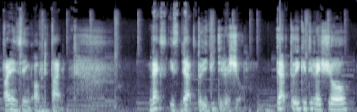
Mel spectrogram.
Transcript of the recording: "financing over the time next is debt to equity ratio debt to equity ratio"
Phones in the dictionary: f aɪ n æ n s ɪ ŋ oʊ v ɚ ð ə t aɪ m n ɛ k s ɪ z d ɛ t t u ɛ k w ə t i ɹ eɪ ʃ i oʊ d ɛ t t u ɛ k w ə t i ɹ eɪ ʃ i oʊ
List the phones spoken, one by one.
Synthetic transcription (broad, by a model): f aɪ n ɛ n s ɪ ŋ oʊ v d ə t aɪ m n ɛ k s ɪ s d ɛ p t u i k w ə t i ɹ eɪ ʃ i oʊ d ɛ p t u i k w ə t i ɹ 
